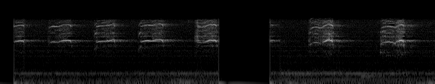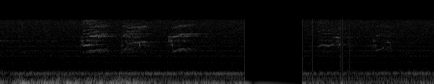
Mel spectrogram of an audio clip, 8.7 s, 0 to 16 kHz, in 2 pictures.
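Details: On the Loch Arkaig osprey nest on 31 August 2020, female osprey Vera (JJ8) shouts, with shrill whistled chirps in quick runs, as male Louis brings a mackerel; she later calls in a rapid flypast, perhaps at an intruder.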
